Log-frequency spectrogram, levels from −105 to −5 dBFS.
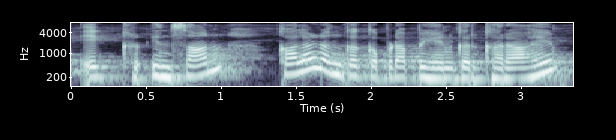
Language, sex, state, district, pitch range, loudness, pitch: Hindi, female, Arunachal Pradesh, Lower Dibang Valley, 195-280 Hz, -15 LUFS, 210 Hz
